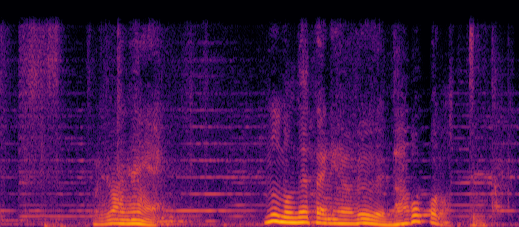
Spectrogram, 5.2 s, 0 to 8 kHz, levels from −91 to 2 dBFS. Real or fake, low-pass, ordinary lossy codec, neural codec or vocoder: fake; 7.2 kHz; none; codec, 16 kHz, 1 kbps, X-Codec, HuBERT features, trained on general audio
